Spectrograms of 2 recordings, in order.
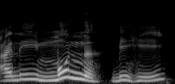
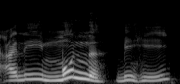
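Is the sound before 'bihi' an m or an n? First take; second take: n; n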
